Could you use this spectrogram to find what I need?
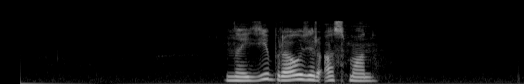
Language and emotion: Russian, neutral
